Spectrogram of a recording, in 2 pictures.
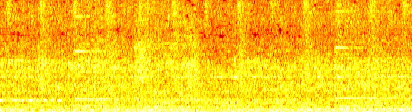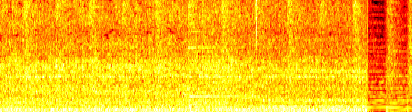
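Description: Loud, steady street traffic noise: a large vehicle, bus or truck, running close by. It cuts off suddenly near the end.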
